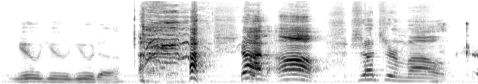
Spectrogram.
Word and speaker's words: Yoda: Okay, And actually, you don't pronounce it Yo-Yo Yoda. It's Yuda.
